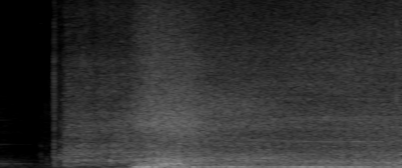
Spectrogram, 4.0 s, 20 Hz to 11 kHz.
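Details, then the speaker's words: VW Passat R36 first start in about a week after new timing chain and flywheel; brief starter whirr then clean catch into smooth, even idle, no knocks or misses, no engine light, timing chain seems okay. "so I forgot how smooth it is got no leaks on the floor we've got no engine management light as well so Tim and chain seems to be still okay"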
